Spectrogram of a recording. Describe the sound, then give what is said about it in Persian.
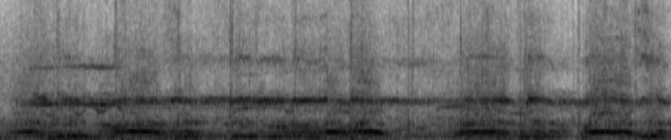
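Hundreds of angry protesters in Turkey, supporters of a large-circulation newspaper, shout and chant as police disperse them with tear gas and water cannon; voices rise in repeated waves over a constant dense roar of noise, loud throughout with no pause. “برای دومین روز پیهم پلیس ترکیه صدها معترض خشمگین و هوادار یک روزنامه پرتیراژ را با گاز اشکاور و آب پاشها پراکنده ساخت.”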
